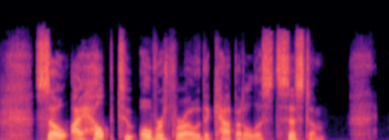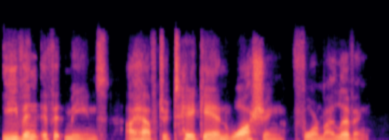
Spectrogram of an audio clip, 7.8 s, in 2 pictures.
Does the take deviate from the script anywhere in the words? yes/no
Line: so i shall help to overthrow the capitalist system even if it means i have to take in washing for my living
yes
